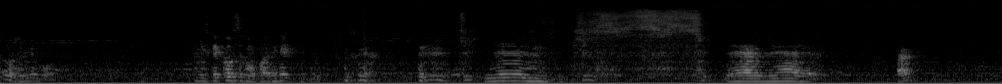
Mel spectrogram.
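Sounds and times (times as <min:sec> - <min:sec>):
breathy rush of air: 0:04.3 - 0:07.2.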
